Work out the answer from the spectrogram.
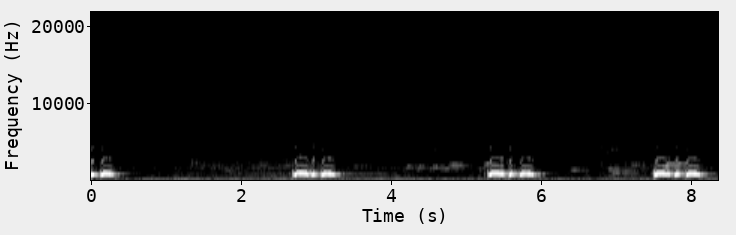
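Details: Loud, clear zebra dove song in the big-voiced KONG style, with the bird in active singing form: four ringing three-note coo phrases, each clipped and bouncy with a drawn-out ending, spaced roughly two and a half seconds apart over faint low rumble.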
